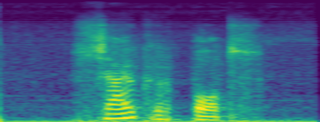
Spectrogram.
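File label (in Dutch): "suikerpot", Dutch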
